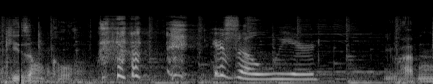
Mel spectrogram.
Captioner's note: laughs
